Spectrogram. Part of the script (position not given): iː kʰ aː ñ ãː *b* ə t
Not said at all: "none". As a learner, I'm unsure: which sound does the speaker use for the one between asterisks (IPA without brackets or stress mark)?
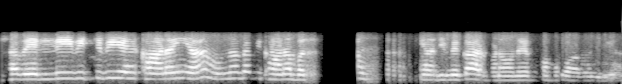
b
